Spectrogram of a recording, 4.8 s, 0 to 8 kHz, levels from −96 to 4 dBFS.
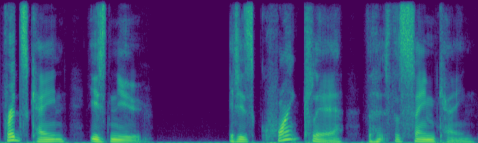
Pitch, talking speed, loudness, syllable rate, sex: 110 Hz, 165 wpm, -23 LUFS, 4.1 syllables/s, male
